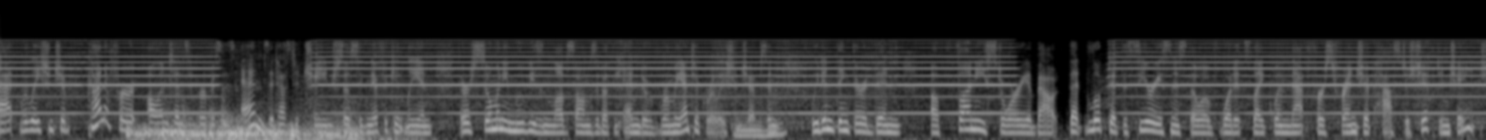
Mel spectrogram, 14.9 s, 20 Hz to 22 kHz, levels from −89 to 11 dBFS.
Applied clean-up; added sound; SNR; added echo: none; Sliding door + Bowed string instrument; -4 dB; none.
